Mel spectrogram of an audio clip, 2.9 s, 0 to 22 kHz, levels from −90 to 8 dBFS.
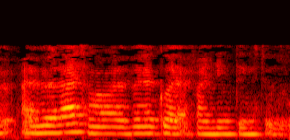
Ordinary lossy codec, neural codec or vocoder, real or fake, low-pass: MP3, 24 kbps; codec, 16 kHz, 4 kbps, FreqCodec, smaller model; fake; 7.2 kHz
